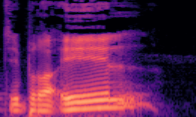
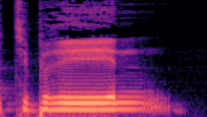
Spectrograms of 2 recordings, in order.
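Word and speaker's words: Jibril (جبريل): Di sini dicontohkan itu Jibril, Perlu diketahui bahasanya Jibril itu cara bacanya ada banyak. Ada kurang lebih 10 cara baca. Yang terkenal di tempat kita Jibril. Cara baca yang lain Jibril. Dan di antara cara baca yang lain adalah Jibrin. Jibrin itu sama dengan Jibrin itu sama dengan Jibril.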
